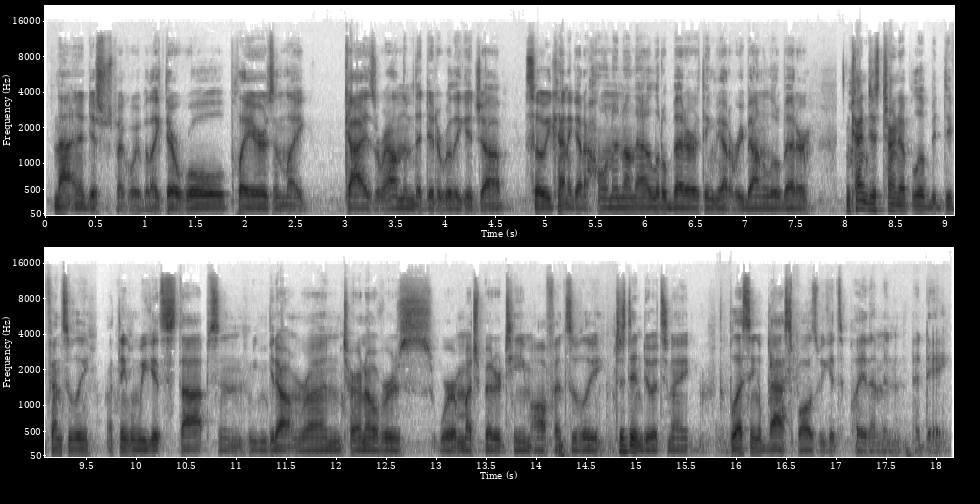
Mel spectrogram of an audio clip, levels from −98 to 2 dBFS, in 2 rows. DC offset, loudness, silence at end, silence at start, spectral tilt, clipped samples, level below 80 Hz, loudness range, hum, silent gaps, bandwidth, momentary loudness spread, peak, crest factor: under 0.1%; -18 LUFS; 0 s; 0.1 s; -4 dB/octave; under 0.1%; -42 dBFS; 1 LU; none; none; 14 kHz; 9 LU; 0 dBFS; 18 dB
